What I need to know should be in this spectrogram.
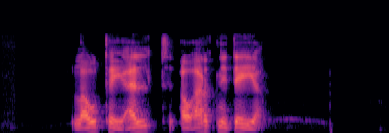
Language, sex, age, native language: Icelandic, male, 40-49, Icelandic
